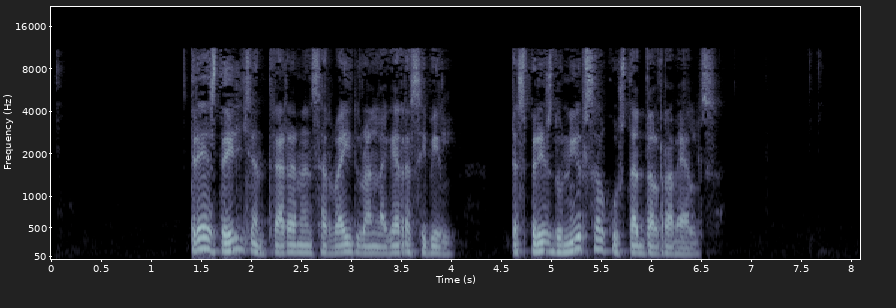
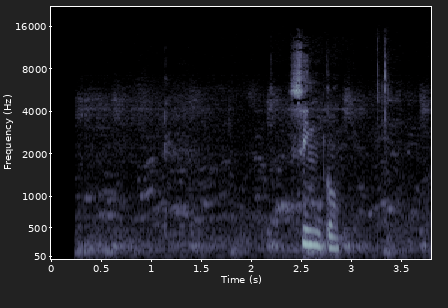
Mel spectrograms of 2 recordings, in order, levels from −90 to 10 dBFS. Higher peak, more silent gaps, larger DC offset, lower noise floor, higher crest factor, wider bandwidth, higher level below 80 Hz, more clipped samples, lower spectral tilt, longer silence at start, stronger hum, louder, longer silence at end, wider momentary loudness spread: first, -8 dBFS vs -16 dBFS; neither; neither; first, -84 dBFS vs -58 dBFS; about the same, 20 dB vs 22 dB; second, 11.5 kHz vs 15 kHz; first, -56 dBFS vs -72 dBFS; neither; about the same, -4.5 dB/octave vs -3.5 dB/octave; first, 1.4 s vs 0.35 s; neither; first, -27 LUFS vs -32 LUFS; first, 1.45 s vs 0.05 s; second, 8 LU vs 26 LU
